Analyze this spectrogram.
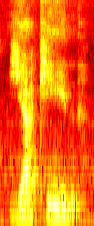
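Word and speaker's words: Jachin: The white pillar is Yakin. It's a J, but it's pronounced Yakin.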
